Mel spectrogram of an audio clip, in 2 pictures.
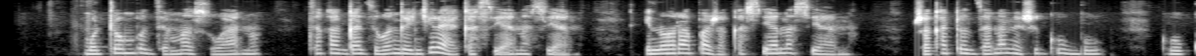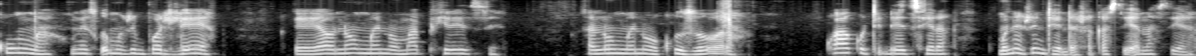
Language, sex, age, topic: Ndau, female, 36-49, health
